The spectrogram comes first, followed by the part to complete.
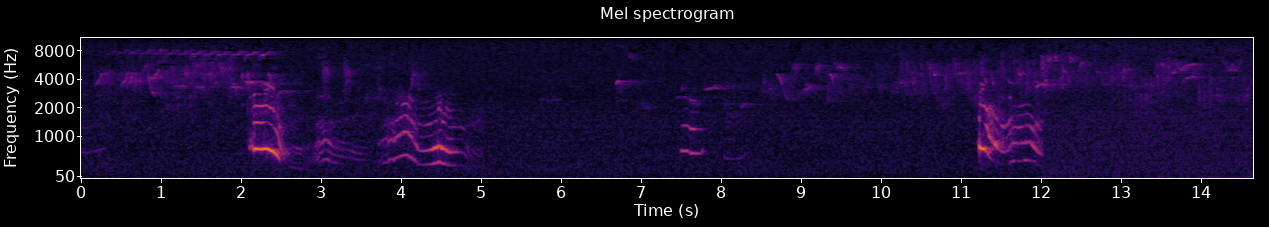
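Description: Newborn puppies crying in short, high, wavering squeals and whimpers. A loud cry comes about two seconds in, two quivering cries follow around four seconds, a brief one near eight seconds, and another loud cry after about eleven seconds.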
